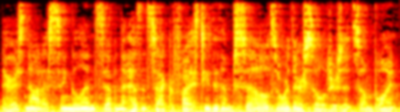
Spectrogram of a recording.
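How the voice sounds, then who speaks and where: A woman acting a steady, tough military commander in a video game, speaking in a terse, dry and direct way. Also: very deep voice, moderate pace, noisy background. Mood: firm, encouraging. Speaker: video game character actor.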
